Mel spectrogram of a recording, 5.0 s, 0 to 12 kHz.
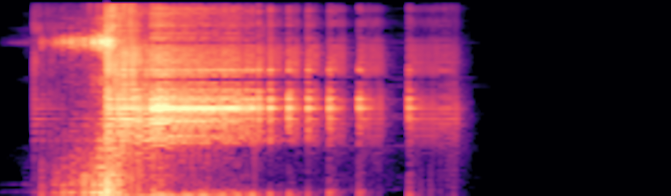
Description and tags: Attacks and Decays - Single Hit 6
Very similar to "Single Hit 3" with the AM frequency modulated. Band-pass like timbre with very short attack followed by long processed decay tail. Very slow AM (sub-audio frequency) applied throughout.
electronic, experimental, hit, sfx, spectral, synthetic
